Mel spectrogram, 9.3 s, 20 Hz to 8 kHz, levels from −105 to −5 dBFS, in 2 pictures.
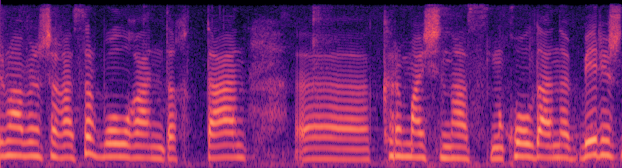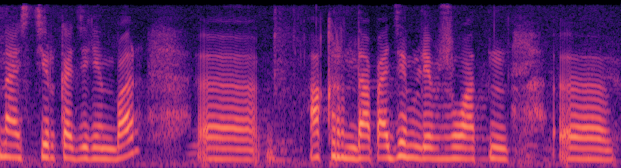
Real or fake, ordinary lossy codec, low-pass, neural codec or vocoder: real; none; 7.2 kHz; none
